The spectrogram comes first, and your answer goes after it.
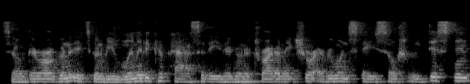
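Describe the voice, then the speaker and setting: A man's somewhat breathy voice holds a medium pitch and a monotone, flat intonation. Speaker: employment center staff. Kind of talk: presentation. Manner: fast.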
